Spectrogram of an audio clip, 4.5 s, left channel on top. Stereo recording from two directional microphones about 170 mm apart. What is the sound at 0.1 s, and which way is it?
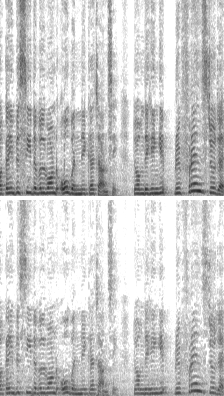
A woman's voice, 50° left (ahead or behind).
